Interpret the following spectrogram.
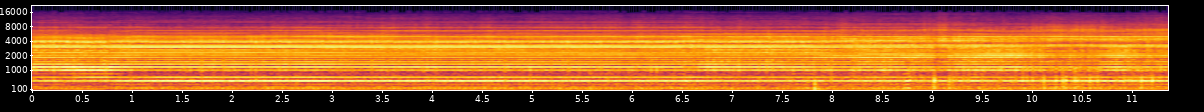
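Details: Miller Dynasty 300DX AC TIG welding aluminum during a practice session: an even, high buzzing hum holding steady the whole time without crackle or sputter; a smoothly running AC TIG arc.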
